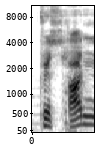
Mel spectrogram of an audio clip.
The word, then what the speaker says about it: Chris Houghton: Big City Greens, Chris Hilton. Did I pronounce that right? Yes, Chris Houghton or Houghton, but yeah.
